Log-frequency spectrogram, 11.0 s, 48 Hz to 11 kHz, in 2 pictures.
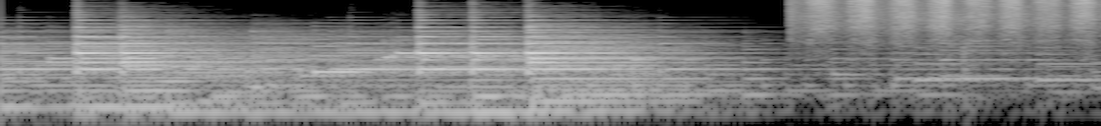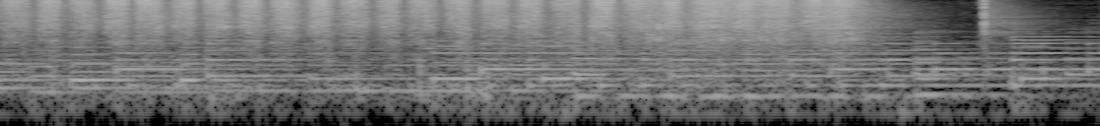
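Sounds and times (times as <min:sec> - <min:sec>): sandpaper rubbing on wood: 0:04.0 - 0:10.0.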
